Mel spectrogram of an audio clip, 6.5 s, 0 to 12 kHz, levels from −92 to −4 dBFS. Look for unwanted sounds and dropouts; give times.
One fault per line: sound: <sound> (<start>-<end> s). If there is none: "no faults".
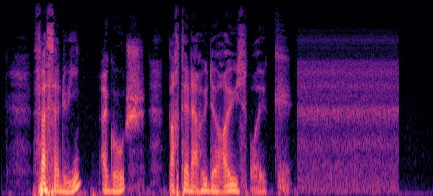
no faults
